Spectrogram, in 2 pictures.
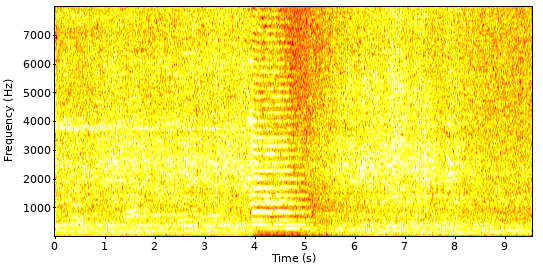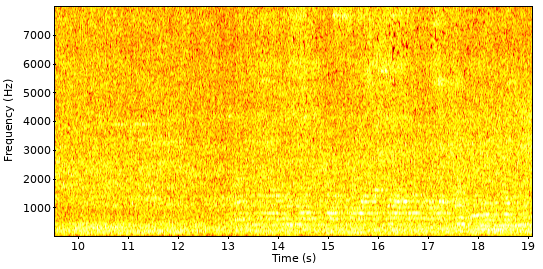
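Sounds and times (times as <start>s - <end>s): train rumbling past: 0.0s - 19.0s
locomotive horn: 3.8s - 5.2s.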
